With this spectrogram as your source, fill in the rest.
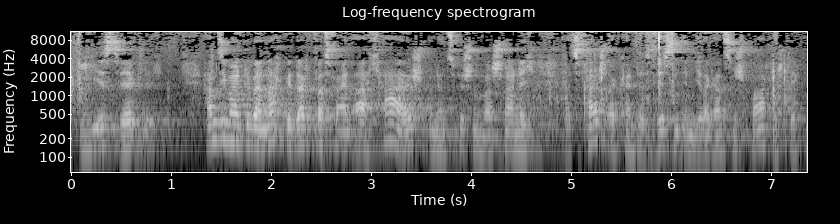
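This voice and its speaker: A man's voice: mid-range voice, a little mellow. A man giving a university mathematics lecture, digressive and firing rhetorical questions at the audience. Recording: echoey lecture hall, faint noise.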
